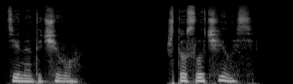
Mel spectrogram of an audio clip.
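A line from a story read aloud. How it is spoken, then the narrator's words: Gentle inquiry. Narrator (Russian): мягко поинтересовался Влад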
